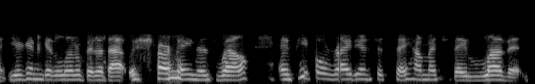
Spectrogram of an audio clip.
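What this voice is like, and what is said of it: Louisiana accent. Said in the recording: “you all know I'm from Louisiana. I have the accent.”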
